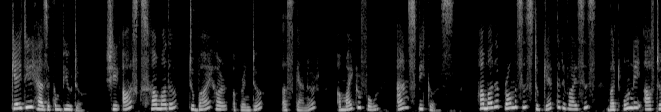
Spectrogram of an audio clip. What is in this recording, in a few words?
dialog; PeaksLevelUp; lms computer; ComputerainBrain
